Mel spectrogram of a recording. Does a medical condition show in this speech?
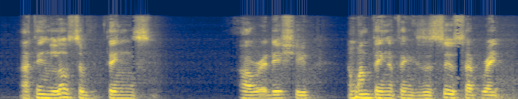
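Yes: brain injury; hard to communicate clearly.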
